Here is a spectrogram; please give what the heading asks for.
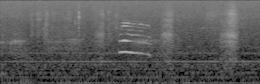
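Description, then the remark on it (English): A cat named Lady gives a single short meow, clear, over a steady low background hum with no one talking. “Now we have a cat and a dog in this podcast.”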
